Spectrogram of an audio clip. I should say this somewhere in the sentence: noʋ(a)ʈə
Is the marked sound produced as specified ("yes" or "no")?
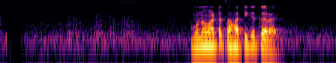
yes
